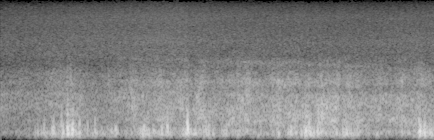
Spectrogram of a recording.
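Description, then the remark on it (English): Gusty wind buffets a microphone, a continuous low rumbling roar with irregular thumping bursts that rise and fall throughout. “Oh, it's windy.”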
